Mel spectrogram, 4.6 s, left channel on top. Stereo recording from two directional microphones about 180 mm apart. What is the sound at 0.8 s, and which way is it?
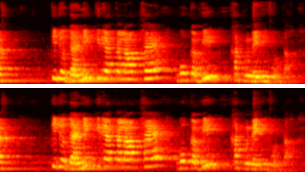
A woman's voice, 15° left (ahead or behind).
